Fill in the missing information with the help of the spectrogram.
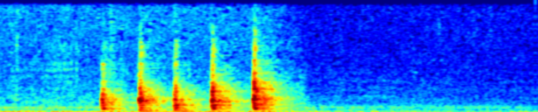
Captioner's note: knocking on door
